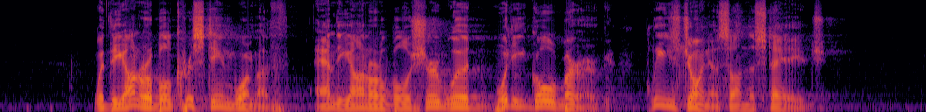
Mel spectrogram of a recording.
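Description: A man speaks over a loudspeaker in a large echoing hall, announcing calmly.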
